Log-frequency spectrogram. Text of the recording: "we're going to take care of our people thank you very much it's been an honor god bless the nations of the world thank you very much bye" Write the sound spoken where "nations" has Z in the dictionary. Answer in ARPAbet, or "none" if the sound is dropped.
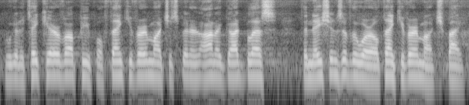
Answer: Z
